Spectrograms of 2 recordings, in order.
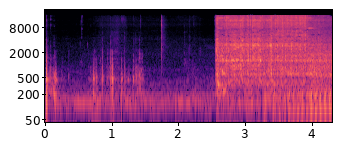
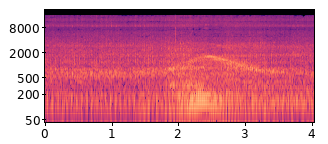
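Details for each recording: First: Honda Beat injection scooter just started, rattle worst after revving: busy idle with a fast, uneven rattling tick on top; worn CVT front drive pulley bore rattling. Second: Honda Beat injection scooter, after shimming a worn thin bore that caused an otok-otok knocking, mic held close: engine blips up and settles smoothly with no knocking; noise gone.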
